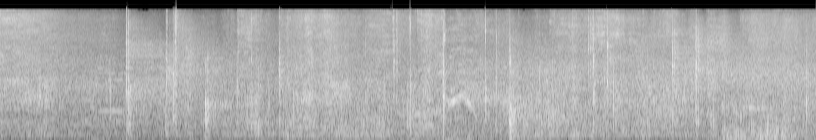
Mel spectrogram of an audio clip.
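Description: Ice hockey skate blades scraping and carving across the ice, with sharp clacks of sticks striking the puck and the ice scattered throughout.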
